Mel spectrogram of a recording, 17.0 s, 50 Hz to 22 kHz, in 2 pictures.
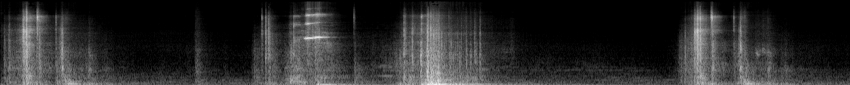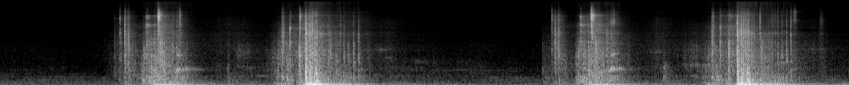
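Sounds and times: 
heavy glass door opening: 2.7s - 5.6s, 9.8s - 13.1s, 14.1s - 16.9s.

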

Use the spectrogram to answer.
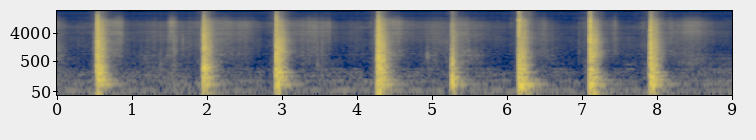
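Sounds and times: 
hard dull thuds on a cloth sofa: 0.5s - 0.9s, 1.9s - 2.3s, 2.9s - 3.4s, 4.3s - 4.6s, 5.2s - 5.6s, 6.2s - 8.3s.

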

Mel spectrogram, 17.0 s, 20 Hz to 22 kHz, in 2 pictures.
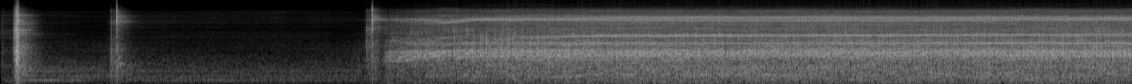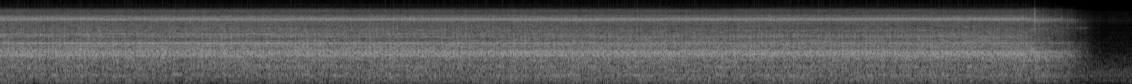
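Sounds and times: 
electric ball pump motor starting and stopping: 2.8s - 16.7s.

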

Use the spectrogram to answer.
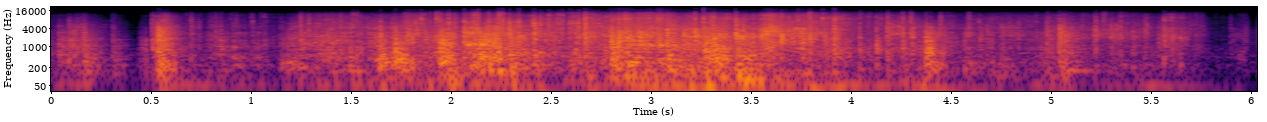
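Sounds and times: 
heavy wooden pallets crushing and splintering: 0.0s - 6.0s.

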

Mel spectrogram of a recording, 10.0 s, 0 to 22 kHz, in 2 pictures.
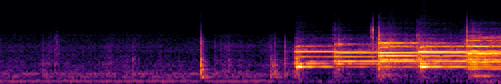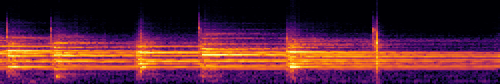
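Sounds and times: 
bracket clock quarter hour chime: 3.0s - 10.0s.

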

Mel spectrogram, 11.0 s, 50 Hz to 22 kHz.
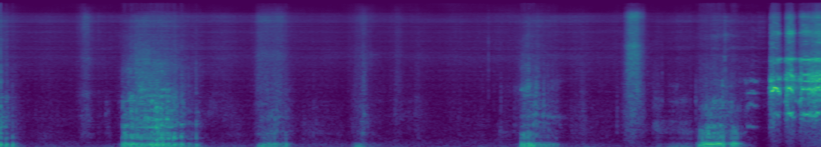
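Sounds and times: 
tiger sniffing: 0.0s - 10.0s
distant rooster crowing: 10.0s - 10.9s.

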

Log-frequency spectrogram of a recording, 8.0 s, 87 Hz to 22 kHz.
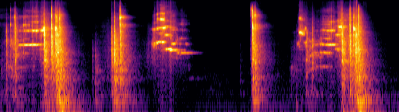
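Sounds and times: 
squeaky metal jail door latching shut: 0.1s - 1.6s, 2.2s - 3.9s, 5.0s - 7.6s.

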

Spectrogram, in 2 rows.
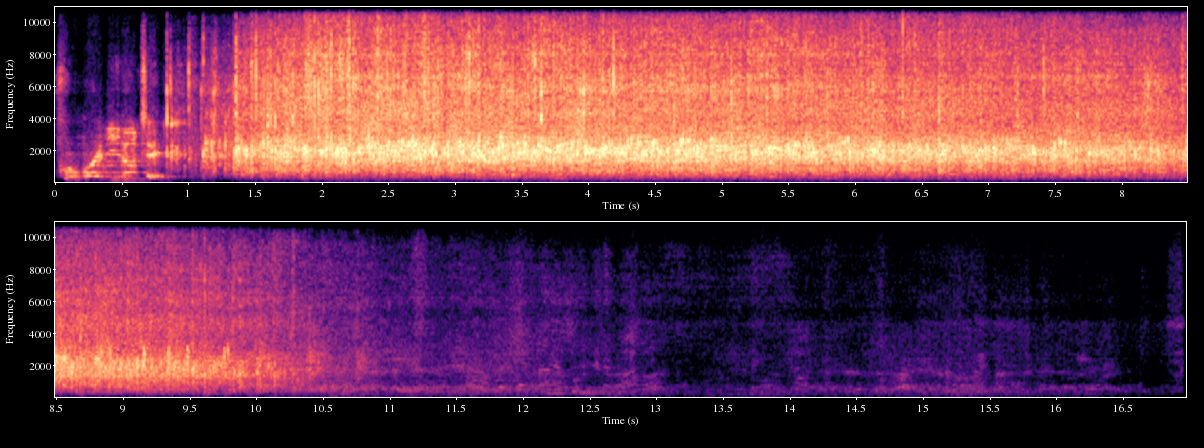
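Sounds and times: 
large audience applause: 0.8s - 12.3s
laughter: 0.9s - 16.4s
crowd murmur: 1.0s - 16.9s.

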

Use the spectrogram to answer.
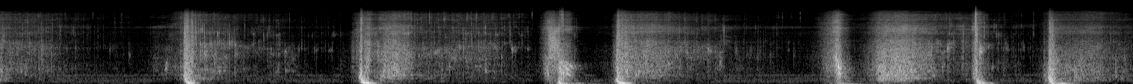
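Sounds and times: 
wet canvas fabric lifted and dropped: 1.8s - 2.1s, 3.6s - 3.9s, 5.5s - 6.5s, 8.3s - 9.0s, 9.7s - 11.0s.

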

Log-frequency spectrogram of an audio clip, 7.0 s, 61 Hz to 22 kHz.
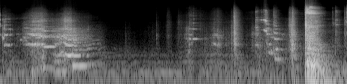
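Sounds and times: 
harsh metallic squeaks: 0.0s - 2.1s, 3.7s - 6.4s
metallic groans: 0.0s - 2.5s, 3.5s - 6.6s.

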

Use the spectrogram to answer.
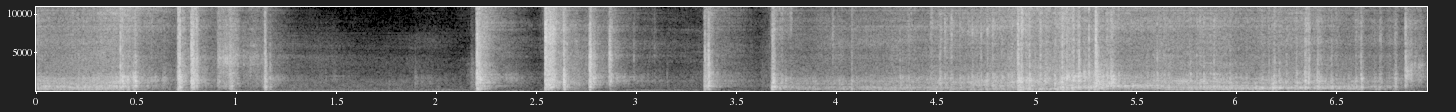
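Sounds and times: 
skateboard ollie jumping and landing on cement: 0.0s - 6.9s.

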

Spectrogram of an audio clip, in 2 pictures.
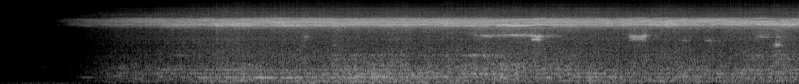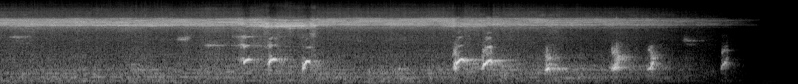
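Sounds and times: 
forest ambience: 0.8s - 15.4s
gibbon barking calls: 7.1s - 15.3s.

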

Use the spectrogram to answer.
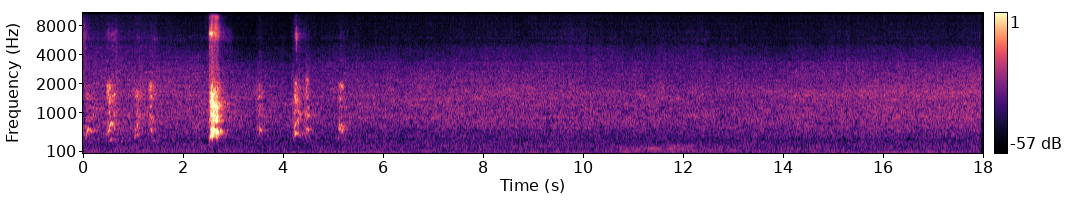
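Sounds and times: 
distant dog barking: 0.0s - 5.4s
traffic hum: 0.0s - 17.9s.

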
